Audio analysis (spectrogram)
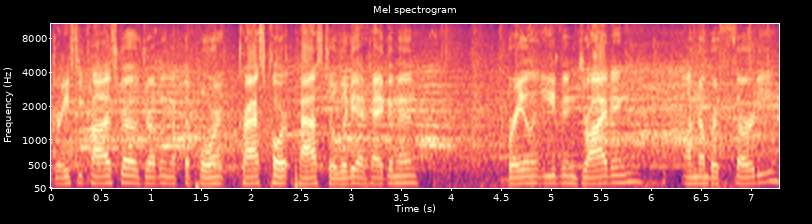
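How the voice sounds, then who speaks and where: A young student man doing live play-by-play of a basketball game in fragmented calls, often raising his voice toward a shout. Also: medium pitch, little pitch movement, normal speed. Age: teenager or young adult student. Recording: very loud gym crowd and noise. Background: loud crowd and bouncing basketballs.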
